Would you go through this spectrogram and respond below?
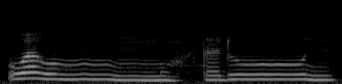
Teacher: ketika mim mati bertemu dengan mim yang berharokat, maka dibaca dengan didengungkan. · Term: idgham mimi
